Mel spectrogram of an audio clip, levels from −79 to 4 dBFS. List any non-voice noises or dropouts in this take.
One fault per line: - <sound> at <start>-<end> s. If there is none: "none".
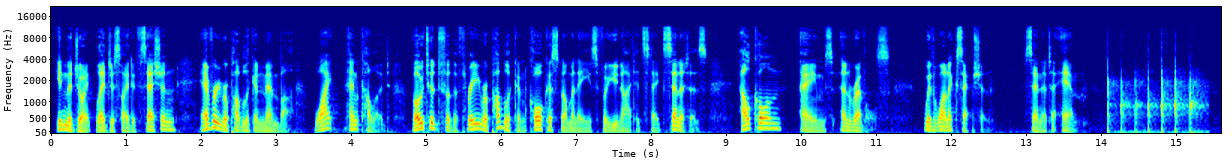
- thud at 14.1-15.5 s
